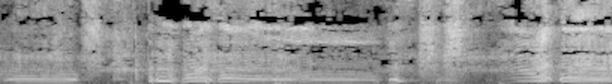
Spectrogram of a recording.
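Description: A six-month-old baby laughing in high-pitched squeals, three of them, the middle one long and wavering.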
